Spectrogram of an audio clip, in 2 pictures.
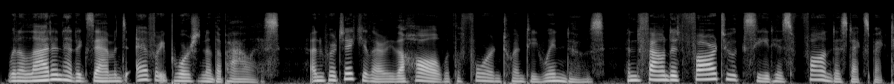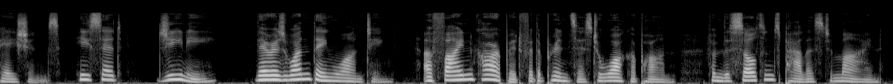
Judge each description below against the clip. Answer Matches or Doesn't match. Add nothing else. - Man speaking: Doesn't match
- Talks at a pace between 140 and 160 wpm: Doesn't match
